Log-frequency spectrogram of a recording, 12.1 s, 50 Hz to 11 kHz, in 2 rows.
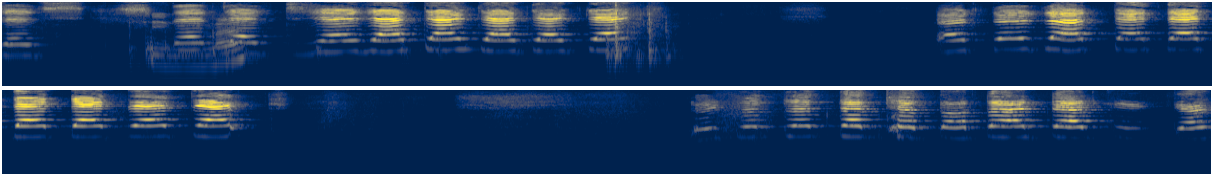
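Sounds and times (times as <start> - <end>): toddler girl chanting: 0.0 - 3.3, 4.6 - 7.6, 9.5 - 12.0.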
